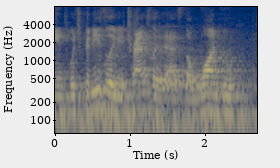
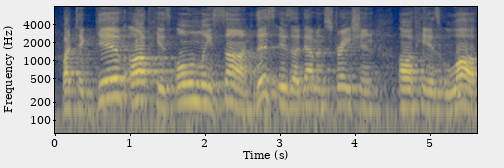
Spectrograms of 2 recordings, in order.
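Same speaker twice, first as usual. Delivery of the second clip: preaching at full force; 5 semitones higher, 7 dB louder than usual. Acted. Preaching climax.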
